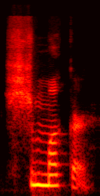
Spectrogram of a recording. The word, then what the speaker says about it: Schmucker: yeah the Smuckers but these people are called Schumacher no what is spelled like that s-c-h Schmucker oh I didn't know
